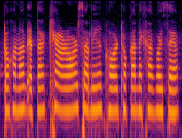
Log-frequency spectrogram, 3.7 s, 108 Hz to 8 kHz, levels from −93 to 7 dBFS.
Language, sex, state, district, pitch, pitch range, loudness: Assamese, female, Assam, Kamrup Metropolitan, 255 Hz, 255-265 Hz, -14 LUFS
